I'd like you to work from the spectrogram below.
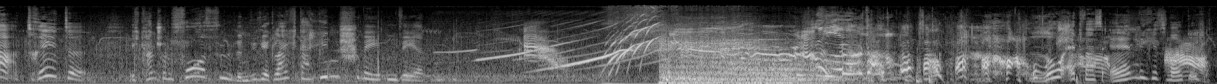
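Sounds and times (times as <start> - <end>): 
speech: 0.4 - 4.7, 8.0 - 12.1
rising whistling sweeps: 4.1 - 9.2
bicycle toppling over and crashing: 6.0 - 9.4
laughter: 7.7 - 12.1.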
